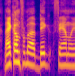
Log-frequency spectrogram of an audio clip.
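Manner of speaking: usual speaking voice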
